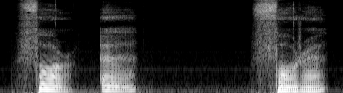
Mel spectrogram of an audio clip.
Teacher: Proto, když před členem neurčitým stojí slovo končící na souhlásku, tak výslovnost toho členu neurčitého přilepíme na tu koncovou souhlásku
